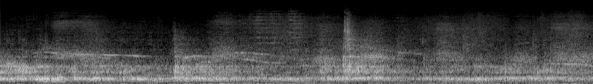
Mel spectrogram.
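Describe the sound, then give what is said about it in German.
A steady roaring storm rumble with thin wavering whistles of wind blowing around a castle, gliding up and down, broken by two sharp bursts of thunder cracking through the din. “Es blitzt und donnert und der Wind weht pfeifend um das Schloss.”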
